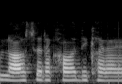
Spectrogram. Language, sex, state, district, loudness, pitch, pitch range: Hindi, female, Bihar, Gaya, -19 LUFS, 195 Hz, 185-200 Hz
